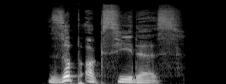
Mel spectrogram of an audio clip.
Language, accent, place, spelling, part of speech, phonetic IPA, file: German, Germany, Berlin, Suboxides, noun, [ˈzʊpʔɔˌksiːdəs], De-Suboxides.ogg
- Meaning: genitive singular of Suboxid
